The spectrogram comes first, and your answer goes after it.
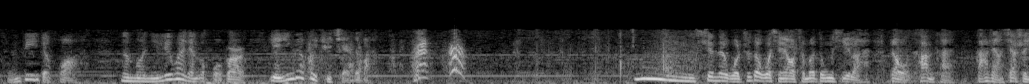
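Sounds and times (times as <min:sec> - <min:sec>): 
speech: 0:00.1 - 0:04.4, 0:06.3 - 0:10.2
dog barking: 0:04.1 - 0:04.7.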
